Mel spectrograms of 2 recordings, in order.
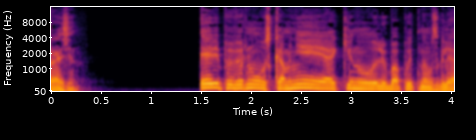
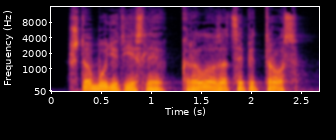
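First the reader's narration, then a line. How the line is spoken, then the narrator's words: Plain. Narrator (Russian): спросил я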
